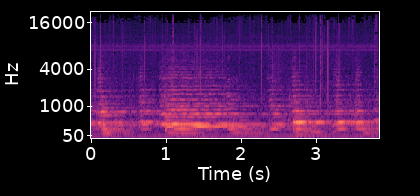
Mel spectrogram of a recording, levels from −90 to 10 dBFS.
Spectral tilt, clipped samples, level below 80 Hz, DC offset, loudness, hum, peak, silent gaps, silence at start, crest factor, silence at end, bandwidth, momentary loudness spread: -5.5 dB/octave; under 0.1%; -50 dBFS; under 0.1%; -26 LUFS; none; -6 dBFS; none; 0 s; 20 dB; 0 s; over 20 kHz; 12 LU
